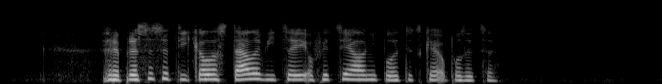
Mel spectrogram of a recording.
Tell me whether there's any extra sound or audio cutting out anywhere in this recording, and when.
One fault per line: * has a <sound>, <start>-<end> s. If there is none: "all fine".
all fine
